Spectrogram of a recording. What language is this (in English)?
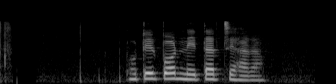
Bangla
